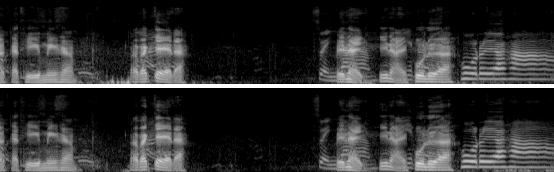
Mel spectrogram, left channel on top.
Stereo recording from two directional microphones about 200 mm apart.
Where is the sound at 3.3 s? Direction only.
Centre (ahead or behind).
